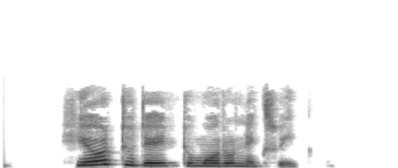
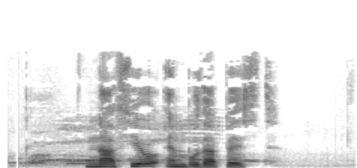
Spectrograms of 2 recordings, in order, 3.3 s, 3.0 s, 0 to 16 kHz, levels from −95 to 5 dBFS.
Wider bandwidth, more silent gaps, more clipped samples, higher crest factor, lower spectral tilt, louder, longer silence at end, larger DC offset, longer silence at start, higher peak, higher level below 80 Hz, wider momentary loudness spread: second, 7.8 kHz vs 11.5 kHz; neither; neither; about the same, 16 dB vs 20 dB; second, -4 dB/octave vs -5.5 dB/octave; first, -15 LUFS vs -18 LUFS; first, 0.9 s vs 0.75 s; neither; first, 0.65 s vs 0.25 s; about the same, -2 dBFS vs 0 dBFS; about the same, -68 dBFS vs -72 dBFS; about the same, 18 LU vs 20 LU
